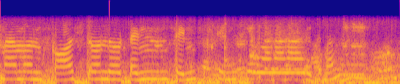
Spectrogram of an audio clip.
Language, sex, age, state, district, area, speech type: Kannada, female, 30-45, Karnataka, Hassan, urban, conversation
